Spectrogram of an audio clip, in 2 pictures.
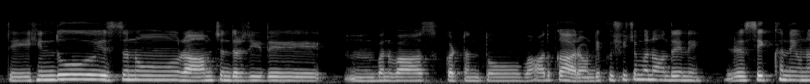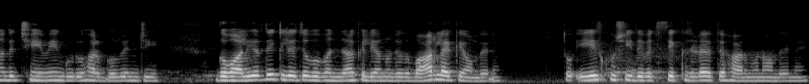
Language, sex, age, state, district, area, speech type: Punjabi, female, 30-45, Punjab, Amritsar, urban, spontaneous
